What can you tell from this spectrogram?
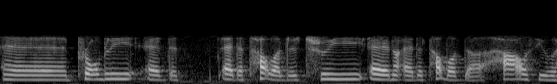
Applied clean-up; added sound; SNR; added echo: none; none; none; none.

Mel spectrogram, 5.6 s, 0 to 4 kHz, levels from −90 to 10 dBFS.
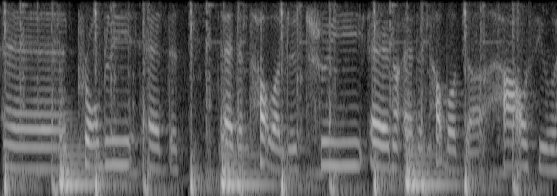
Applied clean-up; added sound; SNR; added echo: none; Mechanisms + Bowed string instrument; 1 dB; none.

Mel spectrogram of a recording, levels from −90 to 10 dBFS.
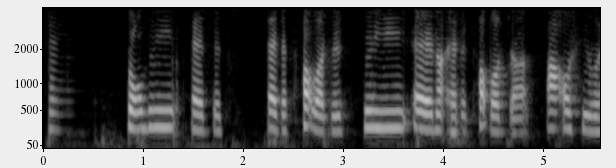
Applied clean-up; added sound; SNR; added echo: neural mask model DeepFilterNet 3.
